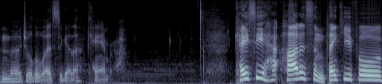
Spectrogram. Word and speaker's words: Canberra: guys um all right i always thought it was com pronounced camberer uh not canberra well i guess aussies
